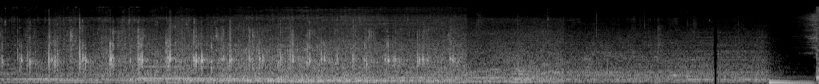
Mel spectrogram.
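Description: A horse's hooves clip-clopping on the road as it pulls a carriage: a quick, even run of hoofbeats that fades out about halfway through. Background music plays throughout.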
